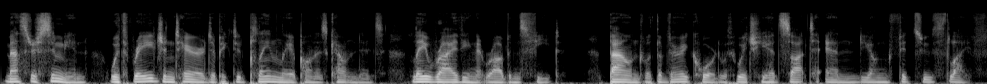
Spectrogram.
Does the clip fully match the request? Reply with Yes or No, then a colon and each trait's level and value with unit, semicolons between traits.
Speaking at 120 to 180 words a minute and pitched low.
No: average, 190 wpm; low, 105 Hz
